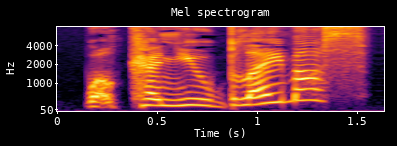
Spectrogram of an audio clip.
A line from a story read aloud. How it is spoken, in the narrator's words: she snapped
